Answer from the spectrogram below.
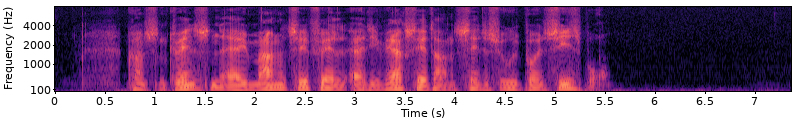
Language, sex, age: Danish, male, 69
